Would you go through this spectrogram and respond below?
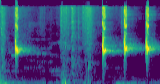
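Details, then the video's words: Sooty-headed bulbul, singing to lure captive bulbuls into answering. A few sharp, separate whistled notes ring out with short gaps between them, among low rumbling and a brief knock. "kicau suara burung trucukan gacor ropel panjang ini cocok buat pancingan trucuk yg bahan agar bunyi"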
